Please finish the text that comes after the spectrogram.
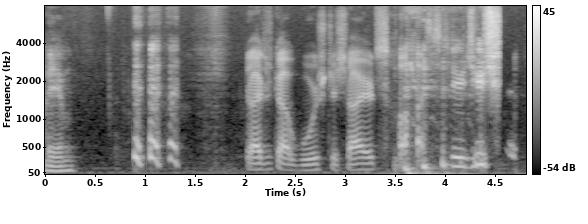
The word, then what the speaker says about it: Worcestershire: Dude, I just got Worcestershire sauce.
